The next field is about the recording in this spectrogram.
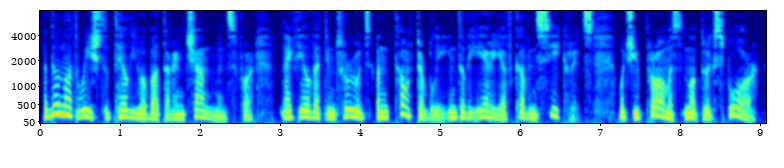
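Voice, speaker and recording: A man's voice: a little high, lively intonation, moderate pace, a little mellow, breathy edge, no room sound, pitched above the performer's own voice. A man voicing a haughty, coldly formal woman witch, speaking in a stiff, clipped way. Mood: guarded. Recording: dry close studio sound.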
